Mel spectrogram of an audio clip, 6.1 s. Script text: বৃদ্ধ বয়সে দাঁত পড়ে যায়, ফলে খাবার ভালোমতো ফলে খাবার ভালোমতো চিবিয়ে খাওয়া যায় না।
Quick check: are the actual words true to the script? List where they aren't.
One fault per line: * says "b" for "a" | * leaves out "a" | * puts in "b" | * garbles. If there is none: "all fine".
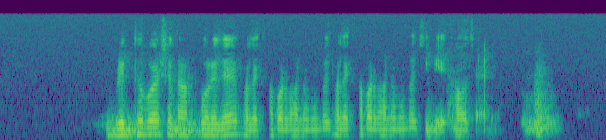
all fine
